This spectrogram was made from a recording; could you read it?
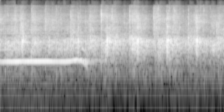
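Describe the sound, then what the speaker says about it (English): A debate audience breaks into applause, a dense patter of clapping that swells and holds for a couple of seconds, following a brief steady tone at the start. "Let's give them a big round of applause."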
